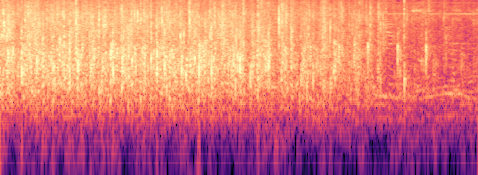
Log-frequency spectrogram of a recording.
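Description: An outdoor audience at a monument ceremony in French Guiana applauds the sub-prefect of Saint-Laurent-du-Maroni, a dense burst of many hands clapping that slowly tapers off with scattered claps at the end.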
